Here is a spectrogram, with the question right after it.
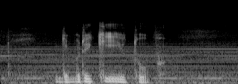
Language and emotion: Russian, neutral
